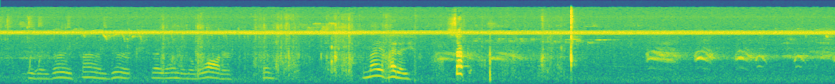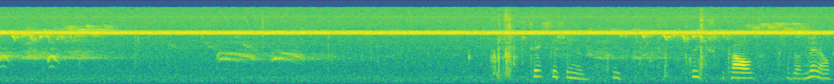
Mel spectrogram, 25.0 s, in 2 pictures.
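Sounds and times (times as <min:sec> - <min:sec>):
high-pitched insect drone: 0:00.0 - 0:17.8, 0:19.9 - 0:25.0
sharp click: 0:08.5 - 0:08.7.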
